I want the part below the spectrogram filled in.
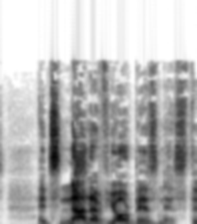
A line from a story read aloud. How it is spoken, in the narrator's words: the drunk man shouts in response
